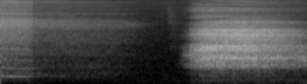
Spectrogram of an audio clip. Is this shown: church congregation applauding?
no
